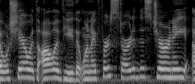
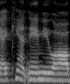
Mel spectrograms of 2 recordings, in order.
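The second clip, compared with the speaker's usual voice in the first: ordinary delivery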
